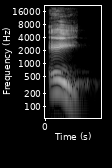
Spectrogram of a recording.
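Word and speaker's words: eight: 그래서 G하고 H는 장식품이에요.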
